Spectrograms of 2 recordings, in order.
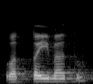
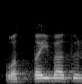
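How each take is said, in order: The two takes are said the same way.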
